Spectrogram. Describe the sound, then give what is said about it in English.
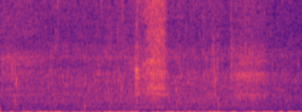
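Water sloshes and swirls continuously in a gold pan during a test pan, washing off the top material, a steady splashing wash with brief louder surges, no voices present. “Just taking that top material off, letting the water do the work.”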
